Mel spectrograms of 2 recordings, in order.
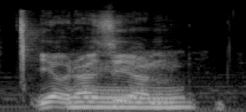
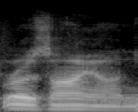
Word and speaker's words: Rozion: Is it Rozion? Okay, I'm saying. So you pronounce Razion. it. So you pronounce it Rozion, yeah. You pronounce it Rozion. My bad, Rozion.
